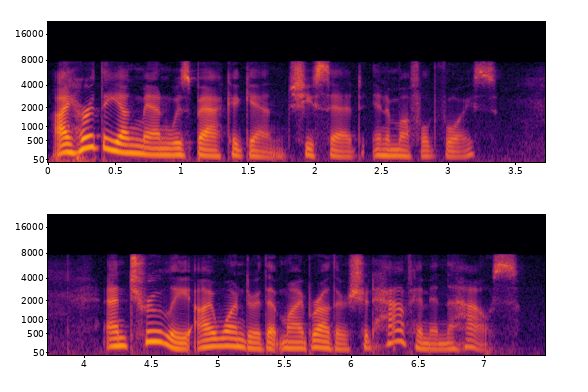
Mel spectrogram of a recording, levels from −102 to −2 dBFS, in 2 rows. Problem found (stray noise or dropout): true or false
false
